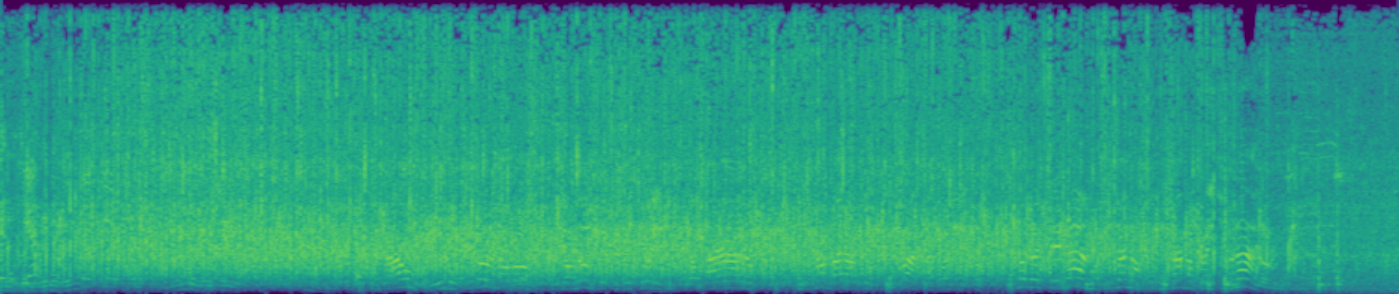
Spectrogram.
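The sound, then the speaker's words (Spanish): An audience gives loud applause at the close of a citizen-participation session with a legal scholar. Dense, sustained clapping with voices mixed in lasts about twelve seconds before thinning out at the end. “vamos a darle un gran aplauso al doctor Zaffaroni”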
